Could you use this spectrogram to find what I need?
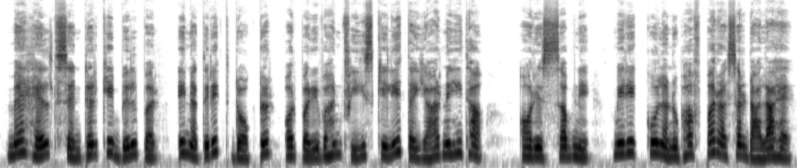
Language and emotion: Hindi, sad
